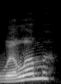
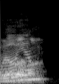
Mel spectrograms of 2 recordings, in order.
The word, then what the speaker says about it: Willem: hold on am i chris is his name willem not william well willem oh my gosh i thought it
